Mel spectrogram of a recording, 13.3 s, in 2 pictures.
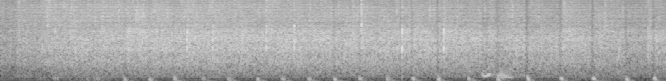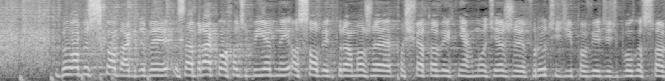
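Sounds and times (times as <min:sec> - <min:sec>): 
crowd applauding: 0:00.0 - 0:08.8
rhythmic low thump: 0:00.6 - 0:08.8
speech: 0:07.3 - 0:13.3.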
